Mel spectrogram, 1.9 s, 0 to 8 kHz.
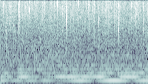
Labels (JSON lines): {"label": "biophony, midshipman", "recorder": "SoundTrap 500"}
